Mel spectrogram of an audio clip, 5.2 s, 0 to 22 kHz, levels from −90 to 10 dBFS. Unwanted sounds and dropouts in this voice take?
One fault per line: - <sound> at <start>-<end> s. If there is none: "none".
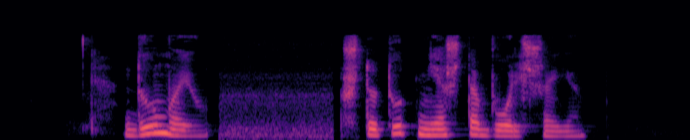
none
